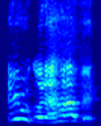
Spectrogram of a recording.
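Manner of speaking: upset, voice pushed up high; distraught protest. Real, not acted. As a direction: protest through rising grief. Upset outburst over losing his wife.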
